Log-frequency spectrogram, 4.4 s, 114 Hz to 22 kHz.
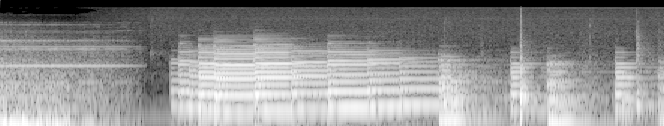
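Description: The end of a TV show jingle fades out. About a second in, a Nord Electro 3 stage keyboard starts a single held chord in an electric-piano voice, which dies away near 3 s. Then short hand-drum strokes on bongos open the song's rhythm.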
